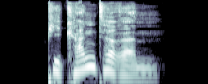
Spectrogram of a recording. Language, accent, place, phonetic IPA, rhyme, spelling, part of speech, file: German, Germany, Berlin, [piˈkantəʁəm], -antəʁəm, pikanterem, adjective, De-pikanterem.ogg
- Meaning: strong dative masculine/neuter singular comparative degree of pikant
